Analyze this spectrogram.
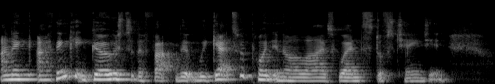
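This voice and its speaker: A somewhat breathy woman with a dark, mellow tone speaks fairly quickly in a fairly high pitch with ordinary pitch variation. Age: 50s. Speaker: personal trainer. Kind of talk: podcast monologue. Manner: halting.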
